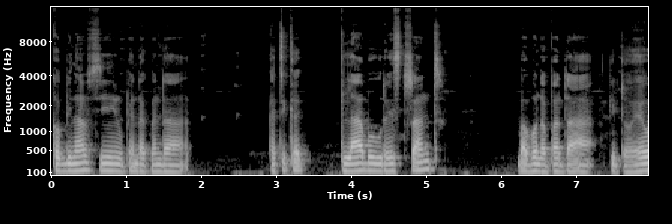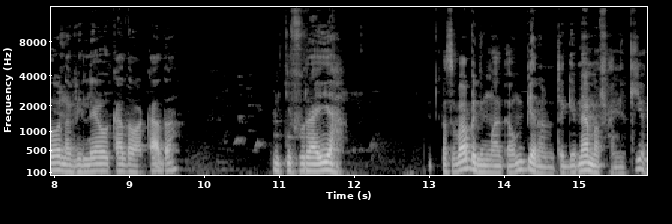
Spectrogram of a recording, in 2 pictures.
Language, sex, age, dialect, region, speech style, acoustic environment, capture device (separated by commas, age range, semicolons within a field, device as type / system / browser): Swahili, male, 18-24, Kenya - Nairobi Sheng-influenced, Kenya, happy, silence, mobile / Linux / Chrome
